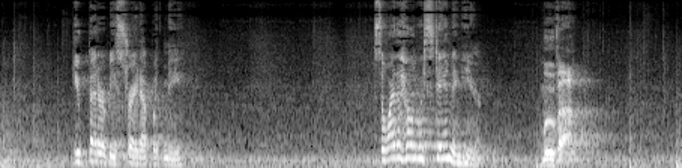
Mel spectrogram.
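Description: A young woman speaks in short, tense bursts.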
